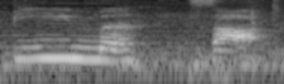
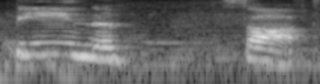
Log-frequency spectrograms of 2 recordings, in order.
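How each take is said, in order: First: The first word ends with an m sound. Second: The first word ends with an n sound. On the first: The speaker calls it right. "It's beam soft" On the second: The speaker calls it wrong. "it sounds like I say bean soft"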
